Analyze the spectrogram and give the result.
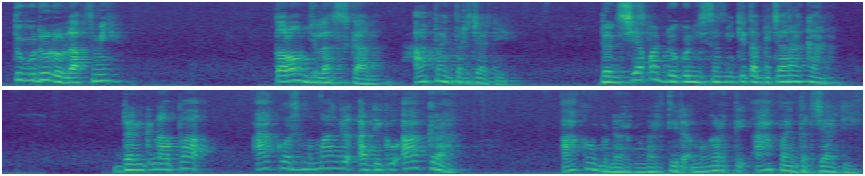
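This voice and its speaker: A man's voice: a little high, animated, a little fast, long pauses, close to an everyday voice. A man acting a determined, loyal young hero in a comic dub. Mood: confused.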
